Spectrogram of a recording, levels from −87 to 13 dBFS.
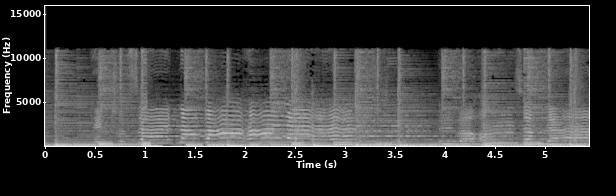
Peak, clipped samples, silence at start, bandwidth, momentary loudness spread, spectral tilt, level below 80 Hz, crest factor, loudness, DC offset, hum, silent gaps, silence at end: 0 dBFS; under 0.1%; 0 s; 11.5 kHz; 4 LU; -5 dB/octave; -18 dBFS; 14 dB; -14 LUFS; 0.2%; none; none; 0 s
